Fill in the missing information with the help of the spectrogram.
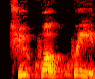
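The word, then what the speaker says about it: tu quoque: would be a fallacy to quote we that's how you pronounce this funny-looking word it's a Latin and it means you too so these kinds of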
